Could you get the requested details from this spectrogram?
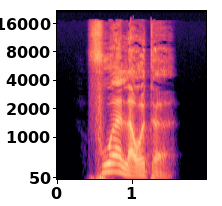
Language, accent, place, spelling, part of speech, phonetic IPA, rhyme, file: German, Germany, Berlin, vorlaute, adjective, [ˈfoːɐ̯ˌlaʊ̯tə], -oːɐ̯laʊ̯tə, De-vorlaute.ogg
- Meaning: inflection of vorlaut: 1. strong/mixed nominative/accusative feminine singular 2. strong nominative/accusative plural 3. weak nominative all-gender singular 4. weak accusative feminine/neuter singular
